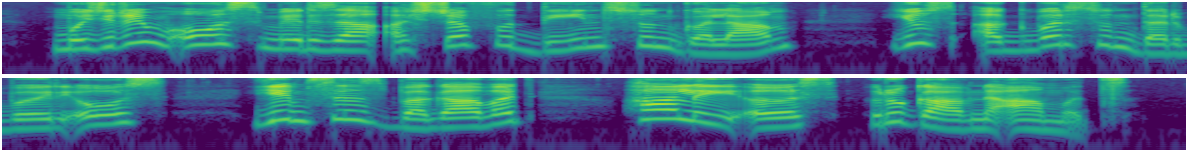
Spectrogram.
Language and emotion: Kashmiri, neutral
